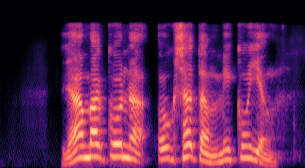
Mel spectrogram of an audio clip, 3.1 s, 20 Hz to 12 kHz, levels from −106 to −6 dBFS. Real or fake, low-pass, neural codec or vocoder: fake; 7.2 kHz; codec, 16 kHz, 4 kbps, X-Codec, HuBERT features, trained on general audio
